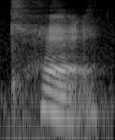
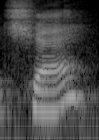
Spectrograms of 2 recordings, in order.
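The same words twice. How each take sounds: First: Che said "keh" as in Italian; hard K sound. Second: Che said "cheh" with a CH sound; English CH reading. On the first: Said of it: "adding an H ... makes the K sound". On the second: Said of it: "in English, when you see C H E, you wanna say". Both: Shown as a demonstration.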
